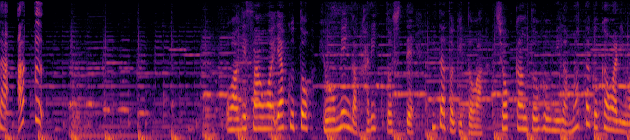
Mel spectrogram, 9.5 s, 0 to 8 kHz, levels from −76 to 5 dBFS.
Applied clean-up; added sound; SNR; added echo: none; none; none; none.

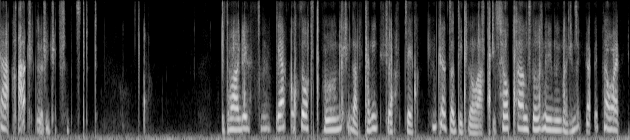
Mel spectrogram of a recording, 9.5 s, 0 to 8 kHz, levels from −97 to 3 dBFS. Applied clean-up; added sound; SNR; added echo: neural diffusion model UNIVERSE++.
